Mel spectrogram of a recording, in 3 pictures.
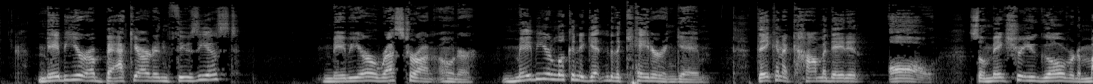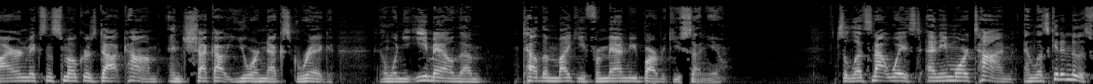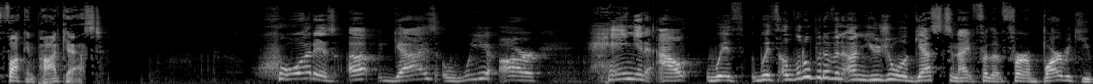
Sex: male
